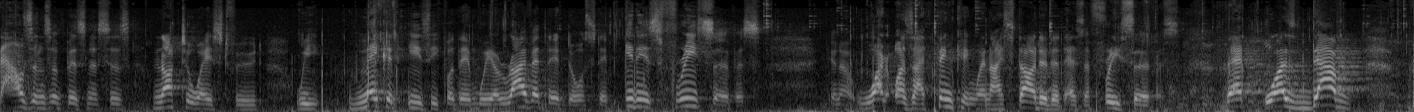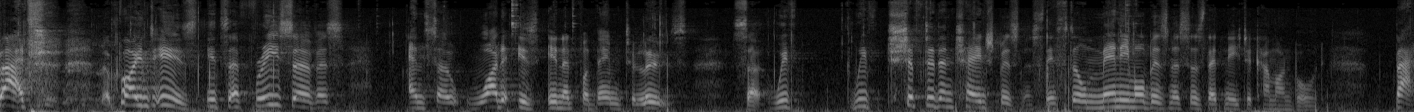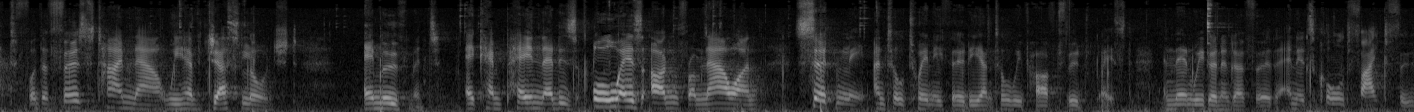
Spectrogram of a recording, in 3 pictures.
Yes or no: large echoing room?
yes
